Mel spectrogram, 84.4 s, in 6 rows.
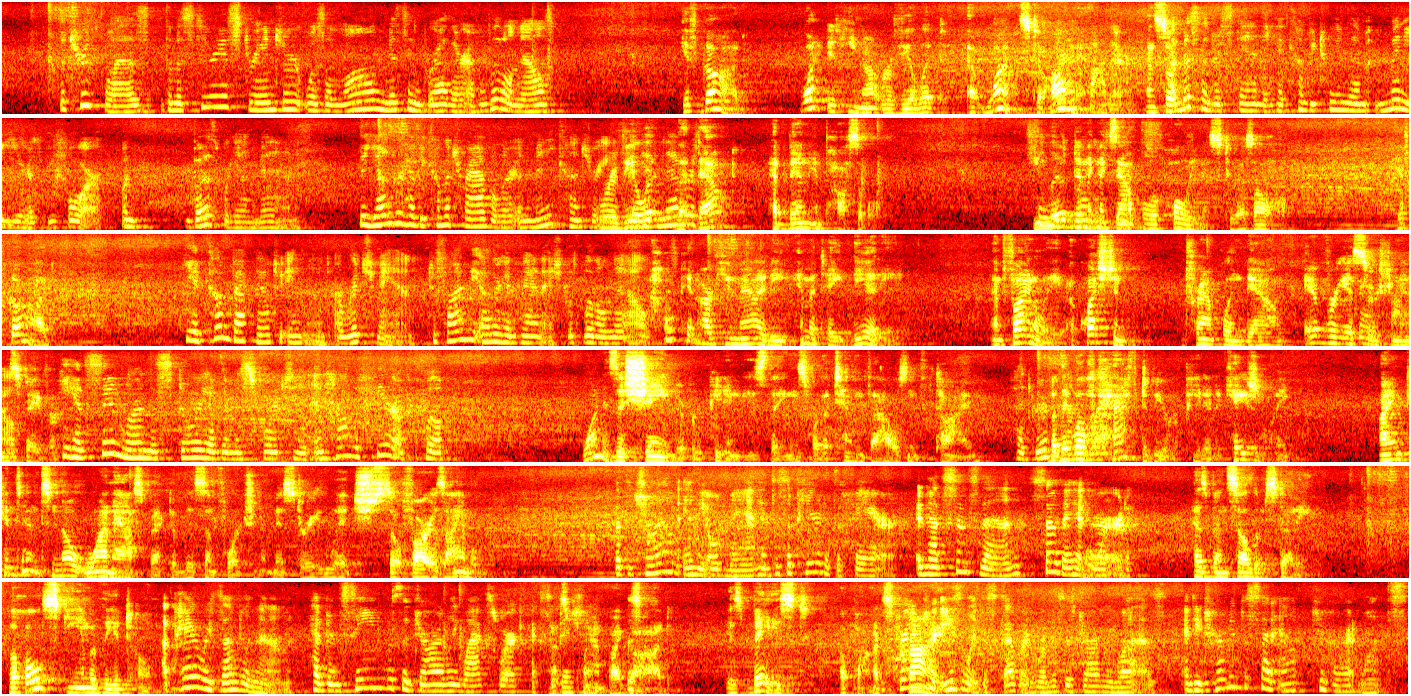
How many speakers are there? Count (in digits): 2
